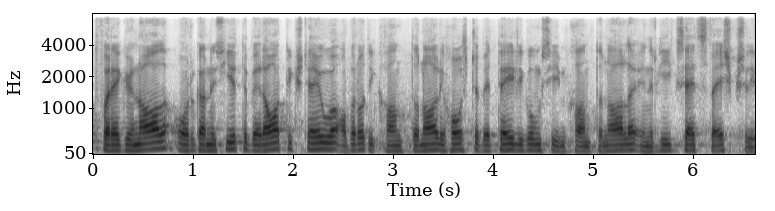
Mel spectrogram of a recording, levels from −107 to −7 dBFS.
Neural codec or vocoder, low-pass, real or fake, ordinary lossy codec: codec, 16 kHz, 4 kbps, X-Codec, HuBERT features, trained on LibriSpeech; 7.2 kHz; fake; none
